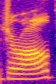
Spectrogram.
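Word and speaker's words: Geralt: think he captures the role of, was it Gerald? Is that how you say it? Yeah, it's Gerald.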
